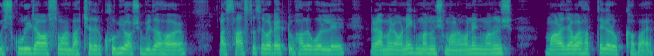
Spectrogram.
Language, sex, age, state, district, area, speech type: Bengali, male, 30-45, West Bengal, South 24 Parganas, rural, spontaneous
